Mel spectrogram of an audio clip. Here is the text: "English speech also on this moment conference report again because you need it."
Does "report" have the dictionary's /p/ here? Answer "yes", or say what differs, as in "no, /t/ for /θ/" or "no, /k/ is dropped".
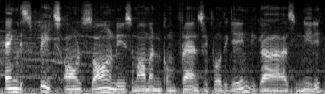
no, /f/ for /p/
